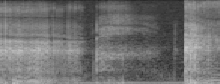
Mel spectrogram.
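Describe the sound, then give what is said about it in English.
A voice imitates a snore with a few raspy, breathy rumbles, the last one louder and harsher. “And I hear this snore. It's like,”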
